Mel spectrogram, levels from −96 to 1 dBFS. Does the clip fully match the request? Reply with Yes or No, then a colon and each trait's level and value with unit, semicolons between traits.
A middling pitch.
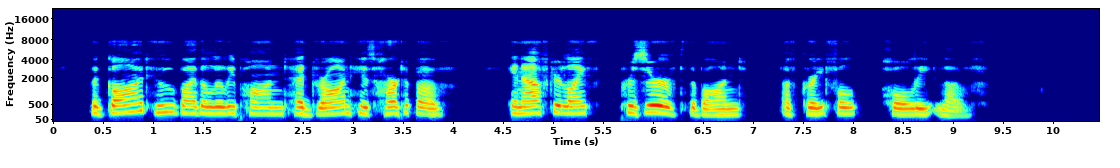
No: high, 195 Hz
